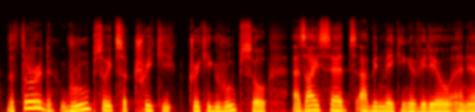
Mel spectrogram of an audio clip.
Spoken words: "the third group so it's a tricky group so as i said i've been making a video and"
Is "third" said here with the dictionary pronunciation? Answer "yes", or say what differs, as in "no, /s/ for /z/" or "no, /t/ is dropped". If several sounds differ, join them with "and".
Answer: yes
